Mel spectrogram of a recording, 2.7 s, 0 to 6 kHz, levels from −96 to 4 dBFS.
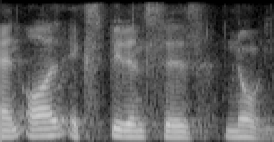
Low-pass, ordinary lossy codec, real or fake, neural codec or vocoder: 5.4 kHz; AAC, 24 kbps; real; none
